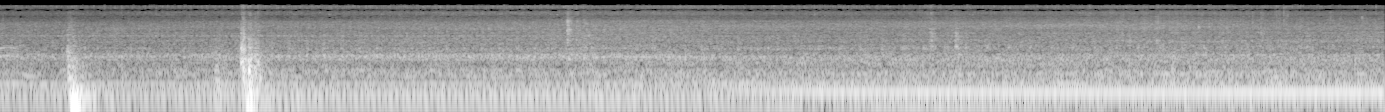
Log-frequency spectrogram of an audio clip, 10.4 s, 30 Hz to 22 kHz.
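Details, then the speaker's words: Truck just fitted with new 4.56 differential gears, rolling slowly with listener outside: low steady engine and drivetrain rumble, no whine or howl rising with speed; gears sound quiet. "Well, boys and girls, I don't hear anything."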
